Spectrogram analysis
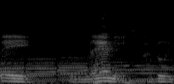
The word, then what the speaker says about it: Lamy: i just picked up and it's called a lamy i believe it's pronounced l-a-m-y they make fountain pens uh they're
